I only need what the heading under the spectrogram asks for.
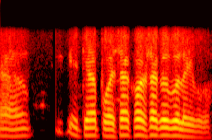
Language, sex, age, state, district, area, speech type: Assamese, male, 45-60, Assam, Majuli, rural, conversation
